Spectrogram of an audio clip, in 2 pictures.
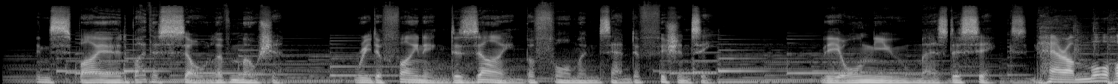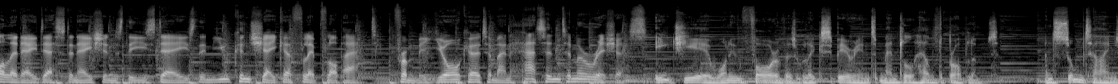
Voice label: english british commercial; United States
